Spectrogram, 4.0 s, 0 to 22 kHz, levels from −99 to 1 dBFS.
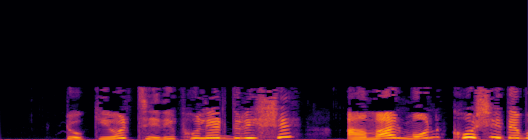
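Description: MP3 compression damage runs throughout this short speech clip and is plainly audible. Nothing is present above 8.3 kHz, a hard treble ceiling that points to an encoder likely starved of bits, at a rate around 35 kbps. With so few bits, weak frequency lines drop in and out between frames, giving the voice a watery, swirling texture, sibilants a metallic edge, and consonant onsets a smear.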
